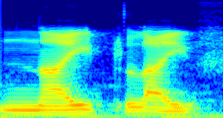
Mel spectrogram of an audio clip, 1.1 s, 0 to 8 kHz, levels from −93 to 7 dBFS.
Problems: none marked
